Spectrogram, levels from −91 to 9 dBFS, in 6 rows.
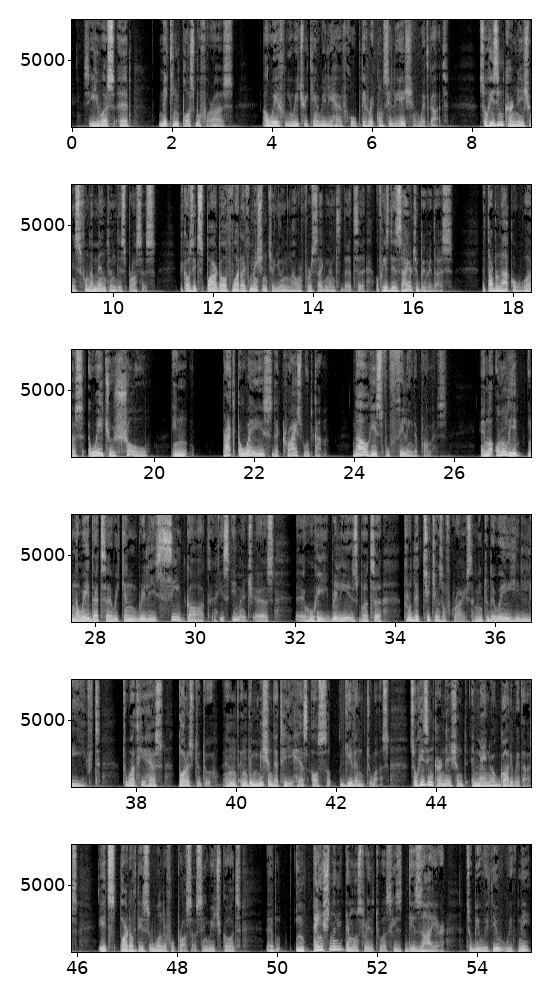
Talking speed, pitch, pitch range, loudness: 170 wpm, 120 Hz, 110-135 Hz, -18 LUFS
